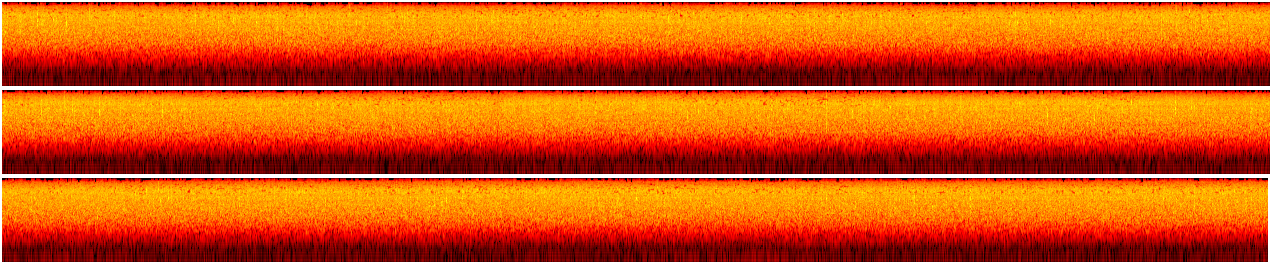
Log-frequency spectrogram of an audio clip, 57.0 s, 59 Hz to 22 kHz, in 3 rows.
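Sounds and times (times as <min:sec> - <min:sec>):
waterfall hissing: 0:00.0 - 0:57.0.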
